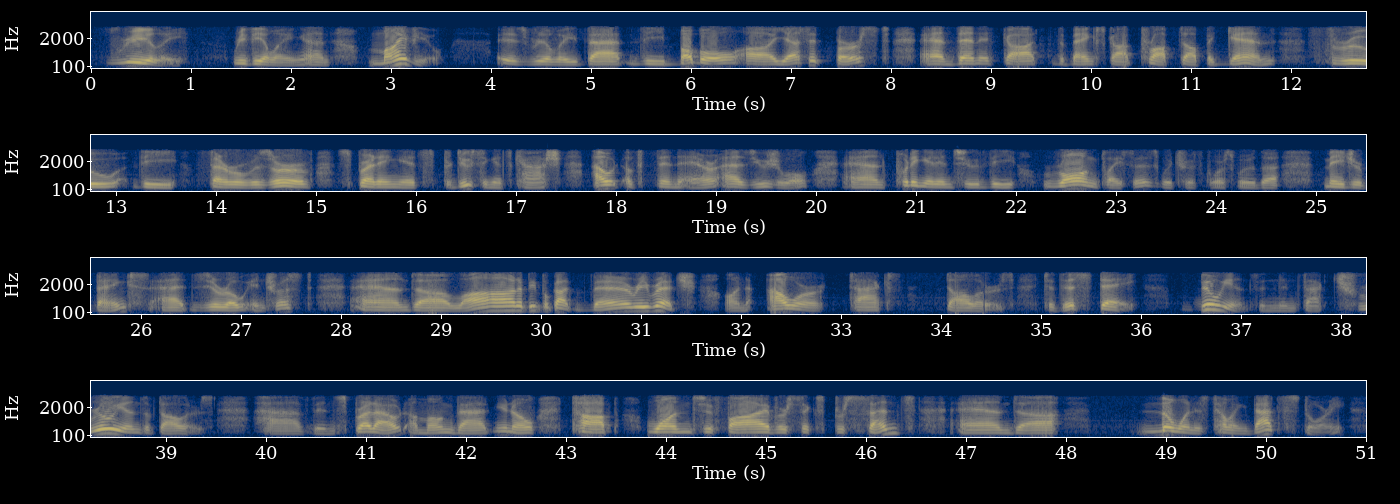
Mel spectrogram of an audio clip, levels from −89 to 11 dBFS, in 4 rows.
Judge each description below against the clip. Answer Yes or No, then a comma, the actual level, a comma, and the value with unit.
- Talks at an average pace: No, slow, 120 wpm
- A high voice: No, low, 115 Hz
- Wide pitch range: No, average, 4.3 semitones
